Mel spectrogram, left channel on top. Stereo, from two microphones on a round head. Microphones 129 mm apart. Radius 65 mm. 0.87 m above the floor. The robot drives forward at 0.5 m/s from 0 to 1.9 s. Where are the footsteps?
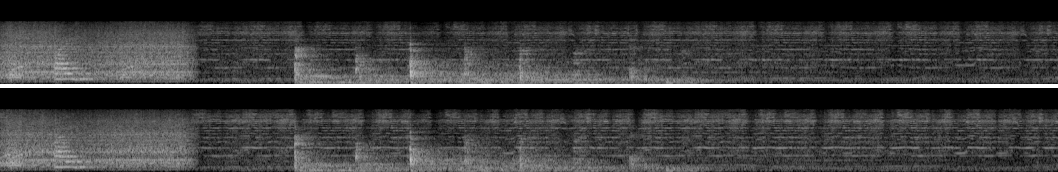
25° right (ahead or behind), 1.0 m; by 7.0 s 45° left (ahead or behind), 1.9 m.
